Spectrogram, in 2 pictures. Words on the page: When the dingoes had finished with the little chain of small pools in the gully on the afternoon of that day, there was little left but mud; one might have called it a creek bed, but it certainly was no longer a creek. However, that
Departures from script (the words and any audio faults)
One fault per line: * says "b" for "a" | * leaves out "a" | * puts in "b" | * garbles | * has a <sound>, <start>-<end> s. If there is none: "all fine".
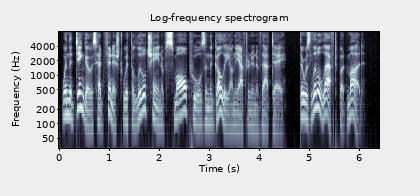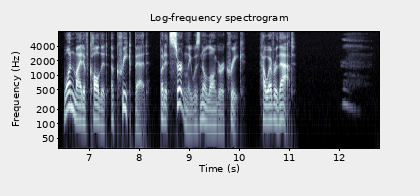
* has a sigh, 12.0-12.7 s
